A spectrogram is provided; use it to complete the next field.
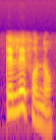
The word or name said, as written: telefono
